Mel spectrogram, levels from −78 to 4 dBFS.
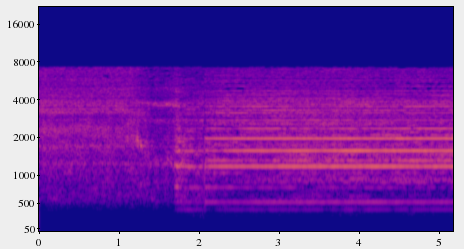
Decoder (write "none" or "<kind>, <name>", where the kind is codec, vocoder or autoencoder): codec, SNAC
